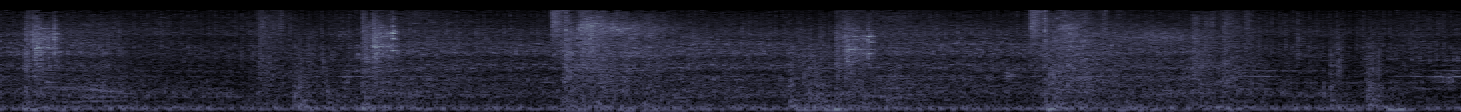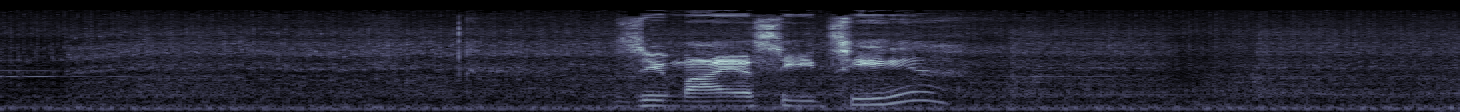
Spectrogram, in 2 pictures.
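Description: Car engines hum and rev steadily.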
